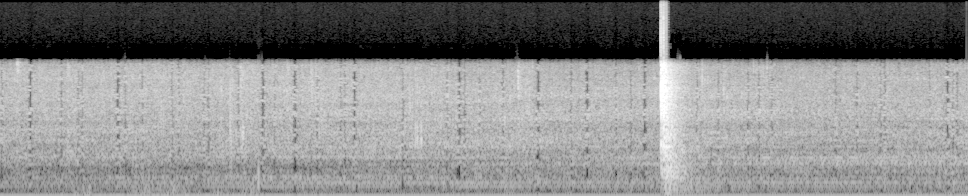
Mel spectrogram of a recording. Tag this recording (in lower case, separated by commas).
vehicle, truck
